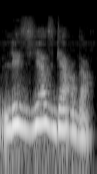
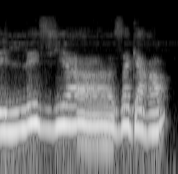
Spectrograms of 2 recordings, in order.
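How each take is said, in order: First: Zgarda said with z and g run together, then -rda; the fix: Zgarda, zg cluster and a d before the final a; corrected take, Zgarda, no vowel after the z; corrected name. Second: Zagara said as za-ga-ra, three open syllables, no d; the slip: Zagara with a vowel between z and g; wrong first try, Zagara, no d before the last a; mispronounced name. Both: Real, not acted.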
